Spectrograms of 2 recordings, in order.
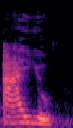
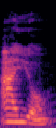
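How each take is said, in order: First: The name ends with a 'you' sound. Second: The name ends with a 'yo' sound. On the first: The speaker calls it wrong. "not Ayo" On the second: The speaker calls it right. "you should have just told them it's yo"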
